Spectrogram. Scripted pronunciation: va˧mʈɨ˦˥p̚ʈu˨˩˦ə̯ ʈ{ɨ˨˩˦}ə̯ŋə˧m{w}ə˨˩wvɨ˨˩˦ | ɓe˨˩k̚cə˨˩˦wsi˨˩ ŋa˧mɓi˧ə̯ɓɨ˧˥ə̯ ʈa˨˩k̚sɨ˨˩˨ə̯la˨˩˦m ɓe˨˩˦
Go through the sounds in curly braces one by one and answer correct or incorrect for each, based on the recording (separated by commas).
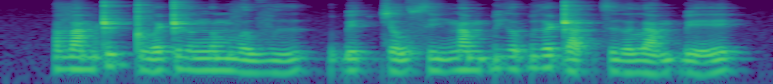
incorrect, incorrect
